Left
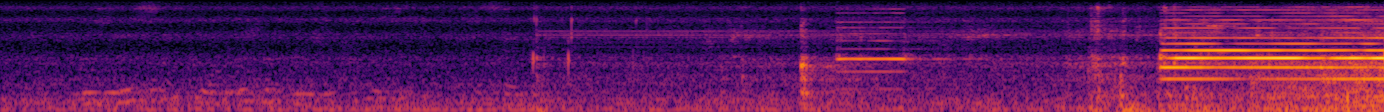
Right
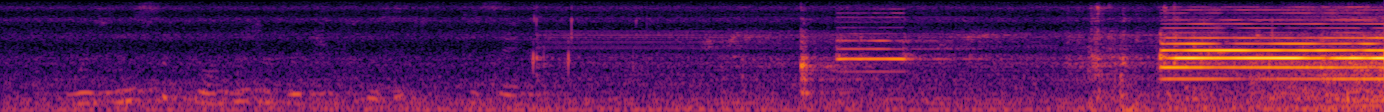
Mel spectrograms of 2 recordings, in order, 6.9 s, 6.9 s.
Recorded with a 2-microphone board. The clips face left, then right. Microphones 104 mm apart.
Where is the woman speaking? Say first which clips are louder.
Right 2 dB; 40° right (ahead or behind), 8 m.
